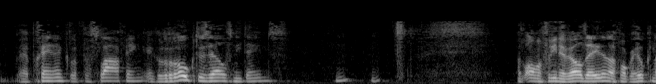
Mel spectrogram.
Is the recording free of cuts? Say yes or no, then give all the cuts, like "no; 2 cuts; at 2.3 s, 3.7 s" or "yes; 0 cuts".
no; 1 cut; at 5.0 s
